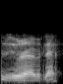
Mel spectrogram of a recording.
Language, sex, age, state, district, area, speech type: Assamese, male, 60+, Assam, Biswanath, rural, conversation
